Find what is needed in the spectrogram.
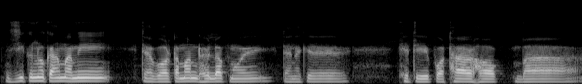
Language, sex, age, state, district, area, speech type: Assamese, male, 60+, Assam, Nagaon, rural, spontaneous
